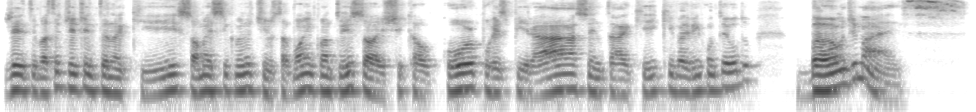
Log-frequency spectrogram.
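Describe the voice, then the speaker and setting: A man with a Brazilian accent leading a live online class, talking to his audience in a lively, demonstrative way and shifting his energy on purpose. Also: medium pitch, normal speed. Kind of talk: live webinar talk to an audience.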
